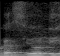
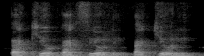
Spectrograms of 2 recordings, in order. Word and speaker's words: Pacioli: लुका पैसियोली या लुका पैकियोली जैसे भी उनका प्रोनाउंसिएशन है.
